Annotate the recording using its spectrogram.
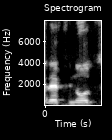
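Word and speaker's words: raffinose: इनके एग्जांपल और देख लेते हैं अपन, इनके एग्जांपल है रेफिनोज, रेफिनोज एंड स्टेयोज, ये प्रोनाउंसिएशन रख लेना।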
